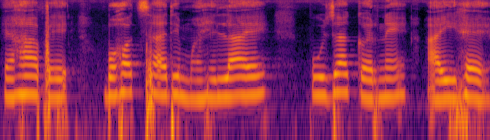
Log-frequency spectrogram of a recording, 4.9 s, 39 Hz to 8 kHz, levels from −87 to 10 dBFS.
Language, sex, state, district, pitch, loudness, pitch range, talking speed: Hindi, female, Odisha, Malkangiri, 210 Hz, -16 LUFS, 195-220 Hz, 110 wpm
